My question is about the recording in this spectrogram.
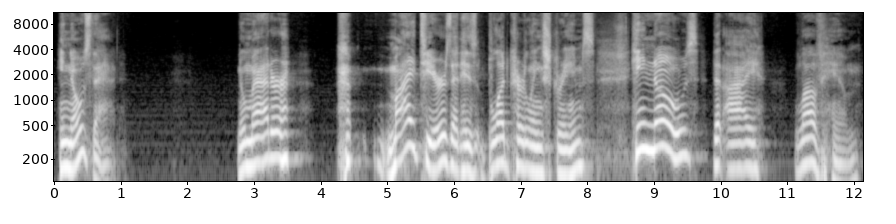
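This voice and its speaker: A man in his thirties preaching a sermon on a microphone in a church, conversational and animated when he tells stories. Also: on the high side, very slow, pauses often. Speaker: pastor. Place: church sanctuary. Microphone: handheld or headset mic.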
